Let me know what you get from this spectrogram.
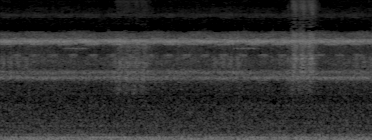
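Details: Crickets keep up an even high-pitched trill in layered bands, punctuated by two brief brighter rasping swells near the start and end, over low murmuring noise.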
